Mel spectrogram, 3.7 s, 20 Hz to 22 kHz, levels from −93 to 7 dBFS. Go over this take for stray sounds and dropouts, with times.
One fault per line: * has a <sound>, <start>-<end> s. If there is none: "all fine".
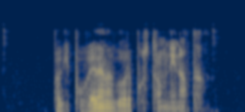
all fine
